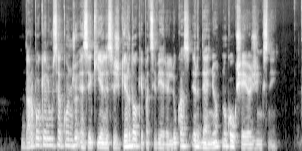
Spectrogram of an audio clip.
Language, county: Lithuanian, Kaunas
